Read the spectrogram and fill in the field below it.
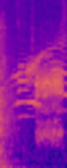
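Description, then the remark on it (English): A single high-pitched kitten meow, fairly loud, rising into a bright, harmonic cry that lasts under a second with no talking. “More kittens! Bring them to me!”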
